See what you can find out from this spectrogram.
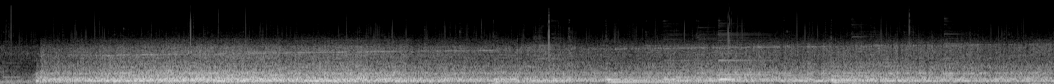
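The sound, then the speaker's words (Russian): A rocket launches from a rail launcher with a sudden, loud, sustained roar that rumbles steadily for about ten seconds, a thin rising whine threading through the thunderous noise. No voices. “А ракета пошла по рельсам.”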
